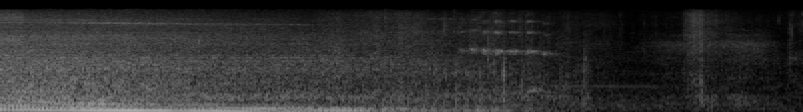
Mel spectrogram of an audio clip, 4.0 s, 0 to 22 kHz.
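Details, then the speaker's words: Abandoned Chevy S10 revived in junkyard: engine roars at high revs right after start-up then winds down at shutoff; throttle hung open, cable, linkage or throttle body spring suspected. "that wasn't cool that part sound good yeah the throttle hung open"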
